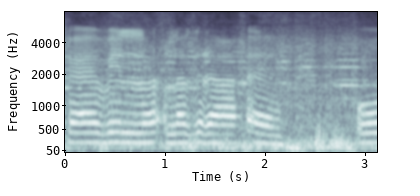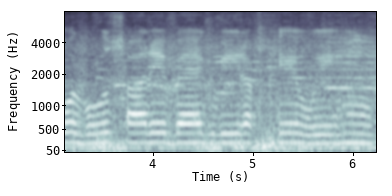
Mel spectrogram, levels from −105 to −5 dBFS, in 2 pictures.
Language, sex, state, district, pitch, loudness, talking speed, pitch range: Hindi, female, Haryana, Charkhi Dadri, 205 Hz, -12 LUFS, 105 wpm, 190-210 Hz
